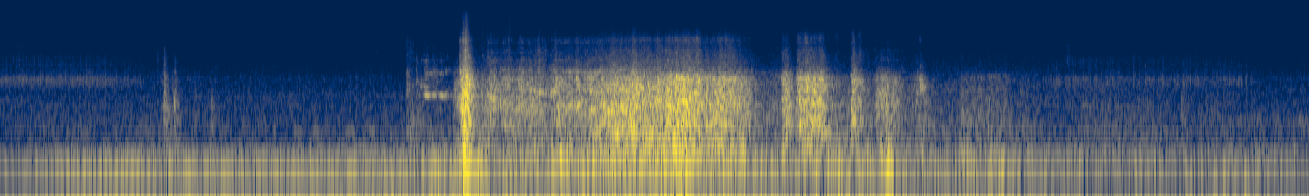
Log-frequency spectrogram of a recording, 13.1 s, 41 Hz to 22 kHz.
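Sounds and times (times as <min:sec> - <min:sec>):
truck engine running: 0:00.0 - 0:13.0
rough scraping noise: 0:04.2 - 0:12.5.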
